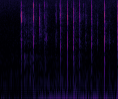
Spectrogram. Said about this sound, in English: he tees off. Everyone's quiet. You get the golf clap.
